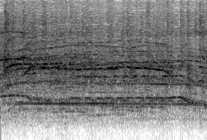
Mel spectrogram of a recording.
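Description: A church congregation at Word of Faith Church in Buyofu clapping and cheering loudly, a continuous roar of raised voices and shouts with clapping mixed in, close and sustained without pause.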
